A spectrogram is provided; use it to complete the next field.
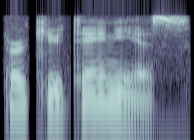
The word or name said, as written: percutaneous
